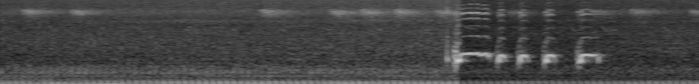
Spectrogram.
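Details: Local female zebra dove used as a lure, clear-voiced, delivering one phrase after a stretch of low droning noise: a sharp opening note and a few quick, clipped coos.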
